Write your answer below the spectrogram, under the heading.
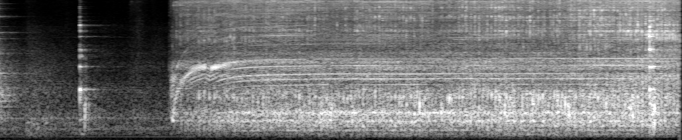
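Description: A handheld electric mixer switched on a little under two seconds in, its motor whining up to speed and then running steadily as the beaters whisk eggs and sugar in a glass bowl. A single click comes just before it starts.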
